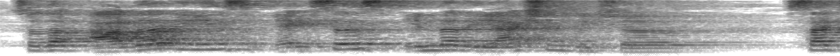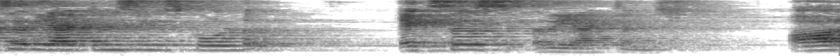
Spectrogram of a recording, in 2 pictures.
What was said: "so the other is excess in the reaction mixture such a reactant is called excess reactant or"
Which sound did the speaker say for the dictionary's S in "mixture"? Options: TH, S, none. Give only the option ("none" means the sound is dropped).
none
